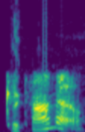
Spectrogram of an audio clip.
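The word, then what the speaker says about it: Kitano: Yes, Catano.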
